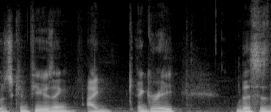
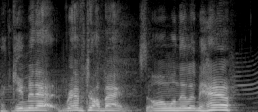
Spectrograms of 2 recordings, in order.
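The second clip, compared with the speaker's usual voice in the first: put-on high-pitched Louisiana accent; 13 semitones higher than usual. Imitating a rep who took back a guitar: imitating a louisiana rep's voice. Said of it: "He talks like this".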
